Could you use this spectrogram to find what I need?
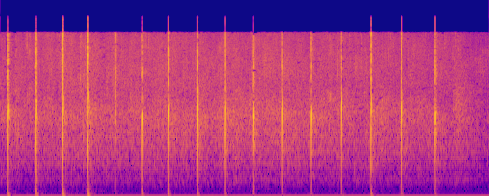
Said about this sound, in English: I've been told with David it's better to clap and welcome him before the sermon, as you're often struggling at the end of it.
